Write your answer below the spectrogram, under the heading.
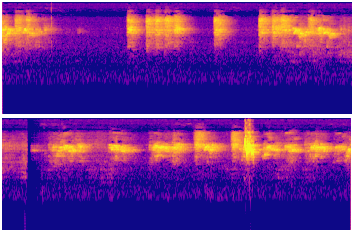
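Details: Excited pet budgerigar outside its cage, warbling in a long series of short buzzy, scratchy phrases repeated with brief gaps, one sharp click near the end.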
